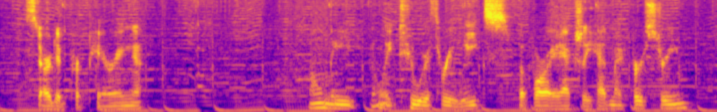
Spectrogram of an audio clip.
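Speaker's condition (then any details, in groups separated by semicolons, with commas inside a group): No condition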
